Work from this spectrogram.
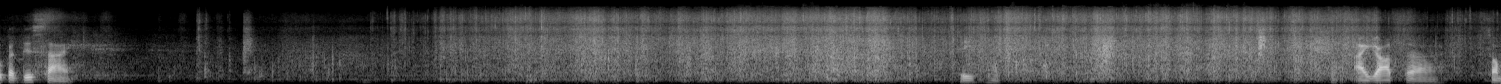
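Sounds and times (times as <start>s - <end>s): dense crackling rustle: 3.0s - 15.0s.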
